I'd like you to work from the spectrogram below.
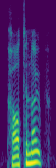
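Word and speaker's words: Parthenope: And I'm also looking forward to, we've only got this one once as well, the pronunciation is Partenope.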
